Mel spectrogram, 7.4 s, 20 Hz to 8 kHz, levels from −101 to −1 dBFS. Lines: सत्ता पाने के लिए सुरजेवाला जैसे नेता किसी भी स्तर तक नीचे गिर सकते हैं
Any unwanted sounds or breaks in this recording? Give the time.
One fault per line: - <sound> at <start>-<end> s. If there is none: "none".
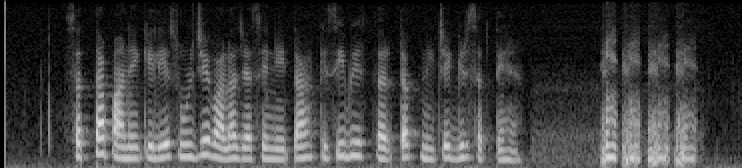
- laugh at 6.0-7.0 s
